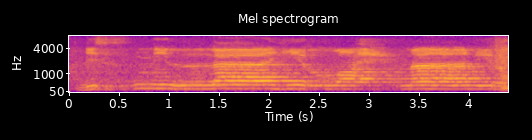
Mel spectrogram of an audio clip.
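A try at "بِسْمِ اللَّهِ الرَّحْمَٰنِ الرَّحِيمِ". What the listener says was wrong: Ma-nya jangan tebal. Me.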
